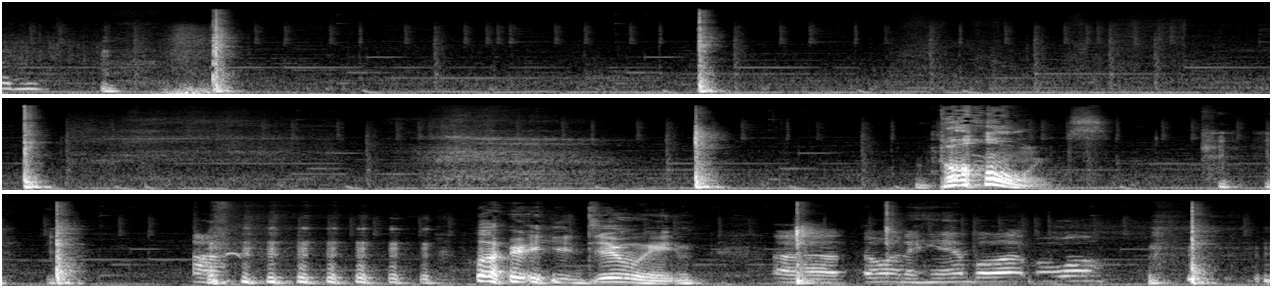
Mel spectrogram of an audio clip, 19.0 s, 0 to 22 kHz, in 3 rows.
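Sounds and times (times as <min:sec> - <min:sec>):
slot game music: 0:00.0 - 0:19.0.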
